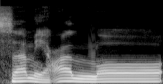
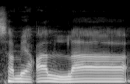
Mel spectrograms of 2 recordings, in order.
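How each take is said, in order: First: সামি আল্লাহ slow, with the l in আল্লাহ thick and heavy. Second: আল্লাহ with a thin, light l, the wrong way. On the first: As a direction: stretch সামি আল্লাহ and make the লাম heavy. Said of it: "একটু ভারী আওয়াজে পড়তে হবে". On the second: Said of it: "নিয়মটা ভুল হয়ে যাবে". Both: Shown as a demonstration.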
